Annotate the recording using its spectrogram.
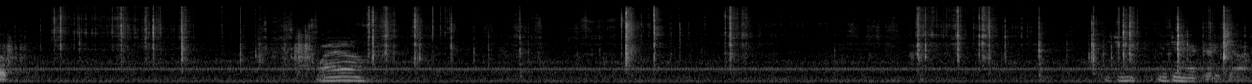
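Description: A TI-99/4A's plastic keyboard membrane sheets being peeled apart and handled, giving scattered crinkles and small clicks. A brief hummed voice sound about three seconds in, and a faint steady high hum underneath throughout.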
